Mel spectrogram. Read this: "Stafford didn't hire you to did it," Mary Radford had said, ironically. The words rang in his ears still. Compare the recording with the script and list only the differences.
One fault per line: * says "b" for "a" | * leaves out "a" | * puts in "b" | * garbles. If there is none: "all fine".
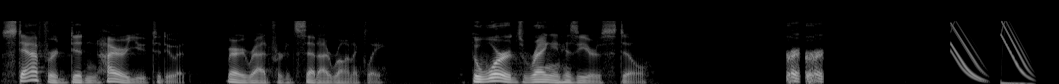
* says "do" for "did"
